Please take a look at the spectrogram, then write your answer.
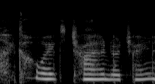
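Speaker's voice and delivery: soft, unvoiced whisper.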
